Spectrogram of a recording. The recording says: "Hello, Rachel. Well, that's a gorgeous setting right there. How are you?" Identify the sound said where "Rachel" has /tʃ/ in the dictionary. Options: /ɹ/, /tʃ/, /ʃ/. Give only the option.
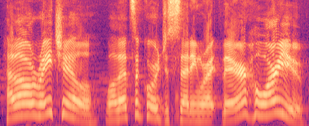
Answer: /tʃ/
